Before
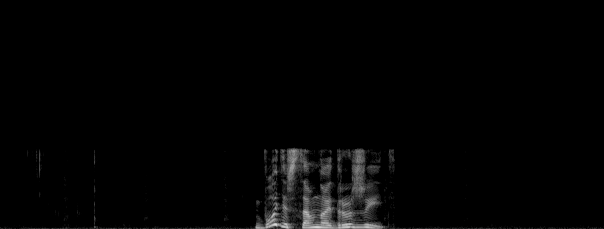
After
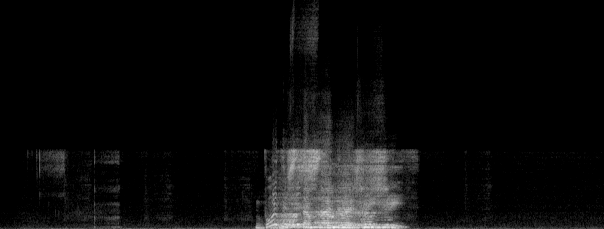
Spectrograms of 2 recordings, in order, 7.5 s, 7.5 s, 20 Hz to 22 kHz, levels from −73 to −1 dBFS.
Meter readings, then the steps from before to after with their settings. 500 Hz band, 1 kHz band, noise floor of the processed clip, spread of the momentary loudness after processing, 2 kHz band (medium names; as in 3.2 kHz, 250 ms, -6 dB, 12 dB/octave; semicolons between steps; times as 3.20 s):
+8.0 dB, +9.5 dB, -55 dBFS, 11 LU, +8.5 dB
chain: in parallel at -6.5 dB: sine folder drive 9 dB, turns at -9 dBFS; on the sum: gated-style reverb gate 320 ms rising, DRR -5 dB; trim -4 dB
